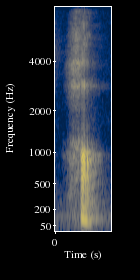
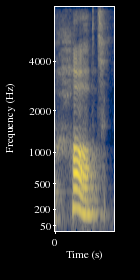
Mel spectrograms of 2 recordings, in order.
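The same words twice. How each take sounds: First: The final T sound is left out. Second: The final T sound is clearly pronounced.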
